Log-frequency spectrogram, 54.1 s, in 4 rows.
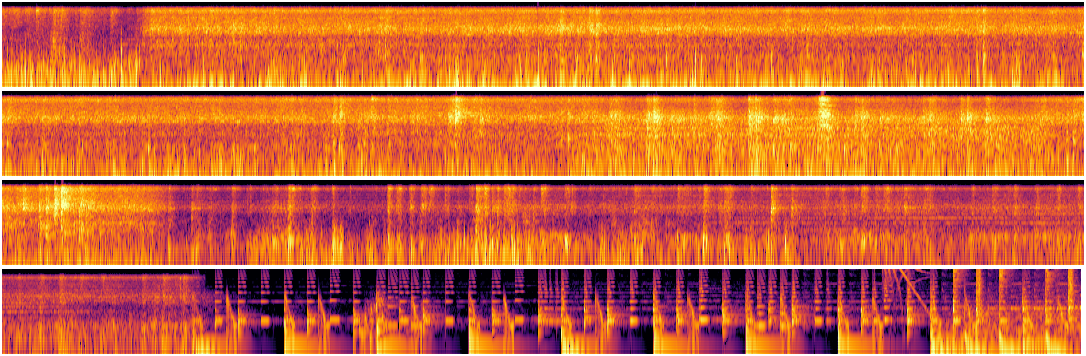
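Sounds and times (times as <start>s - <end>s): train rumble and rush: 0.0s - 43.0s.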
